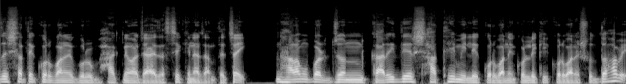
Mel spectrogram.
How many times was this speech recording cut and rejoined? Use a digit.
1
